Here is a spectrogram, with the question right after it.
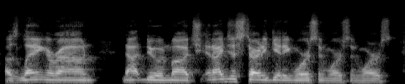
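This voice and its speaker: Hoarse guy in his 40s, lowish voice, rambles on with lots of um and you know. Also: steady tone, brisk, a bit bright. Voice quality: deeper, hoarse voice. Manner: rambling, many fillers and restarts. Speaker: podcast guest. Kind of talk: casual chat.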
